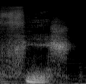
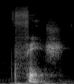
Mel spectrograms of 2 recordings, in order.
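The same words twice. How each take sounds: First: The vowel is a long, clear 'ee' sound. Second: The vowel is a short, relaxed 'i' sound. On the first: The speaker calls it wrong. "No digo fish" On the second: The speaker calls it right. "Sino digo bit, fish"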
